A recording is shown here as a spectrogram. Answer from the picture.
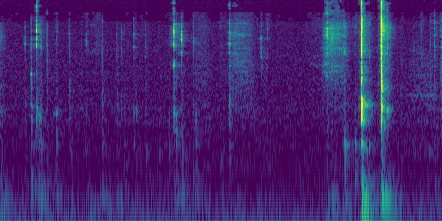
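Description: Faint typing on a computer keyboard: scattered soft keystrokes, with a couple of louder key presses near the end.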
